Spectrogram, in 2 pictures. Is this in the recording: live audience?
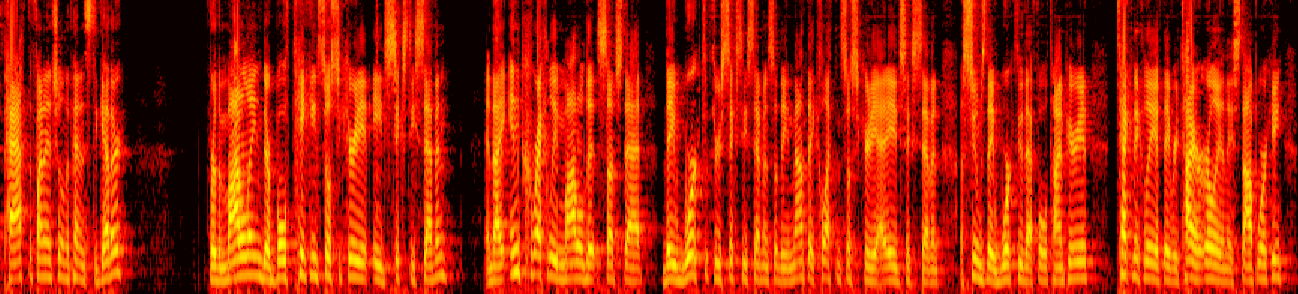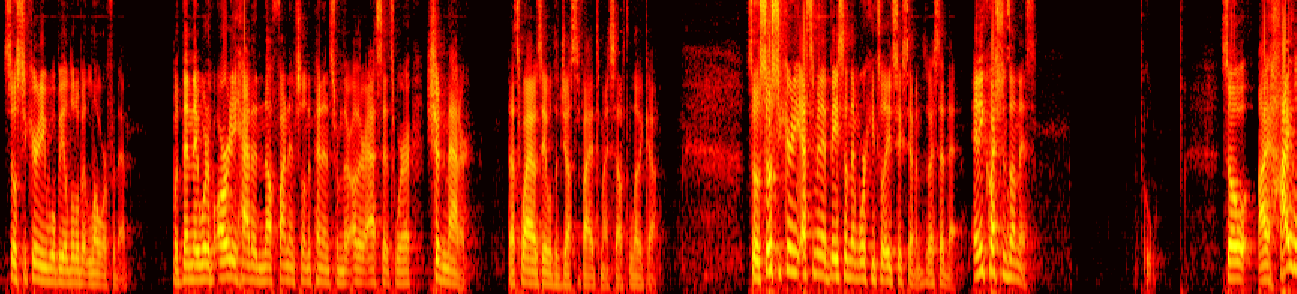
yes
